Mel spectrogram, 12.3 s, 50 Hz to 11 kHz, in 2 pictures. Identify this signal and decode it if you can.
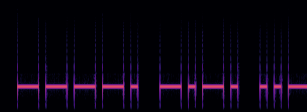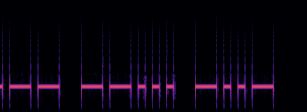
Morse code, heard as a keyed tone, about 8 wpm, 800 Hz. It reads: 9C27X
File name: CW / DET / 1 9 1500C S B 8wpm 5624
